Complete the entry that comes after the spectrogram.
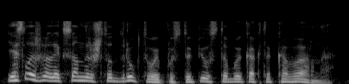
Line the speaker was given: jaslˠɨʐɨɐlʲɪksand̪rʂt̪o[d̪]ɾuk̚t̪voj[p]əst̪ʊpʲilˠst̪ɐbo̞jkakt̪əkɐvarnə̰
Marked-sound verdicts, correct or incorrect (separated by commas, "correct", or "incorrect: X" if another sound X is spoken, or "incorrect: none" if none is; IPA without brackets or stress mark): correct, correct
